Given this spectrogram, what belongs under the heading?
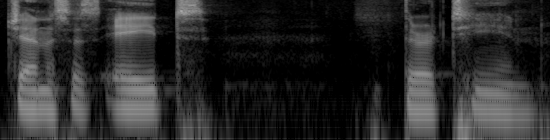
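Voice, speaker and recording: A man hosting a live study stream in casual chat, reading aloud and thinking out loud with informal, slangy questions. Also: medium pitch, fairly even intonation, slow, clear, resonant tone, no echo.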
